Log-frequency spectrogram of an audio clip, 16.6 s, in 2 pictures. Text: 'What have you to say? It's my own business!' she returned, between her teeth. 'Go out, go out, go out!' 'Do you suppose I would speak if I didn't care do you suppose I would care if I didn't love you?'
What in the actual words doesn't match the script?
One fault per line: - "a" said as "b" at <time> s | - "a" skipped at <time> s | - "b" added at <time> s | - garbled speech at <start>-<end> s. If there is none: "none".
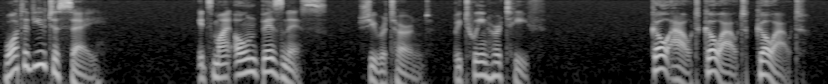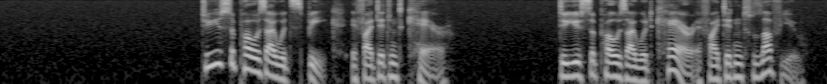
none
